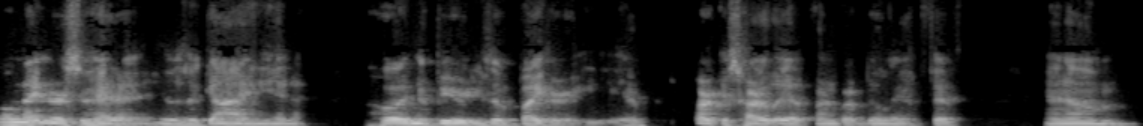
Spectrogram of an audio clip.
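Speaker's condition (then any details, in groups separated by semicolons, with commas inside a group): Young onset Parkinson's; relearned walking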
